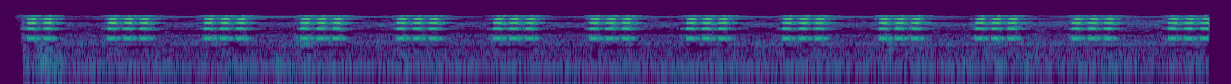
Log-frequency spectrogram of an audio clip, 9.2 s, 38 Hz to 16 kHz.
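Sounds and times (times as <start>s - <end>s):
aircraft cockpit warning alarm: 0.1s - 9.1s.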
